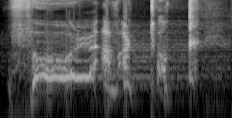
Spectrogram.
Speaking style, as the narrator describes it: growled

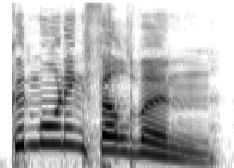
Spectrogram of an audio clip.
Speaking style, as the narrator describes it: Lefkowitz called out to Feldman

